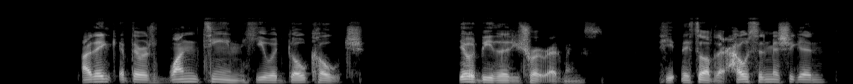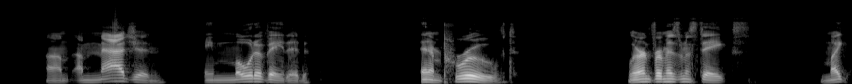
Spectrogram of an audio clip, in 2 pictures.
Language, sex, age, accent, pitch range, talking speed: English, male, 20-39, American, 100-130 Hz, 130 wpm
